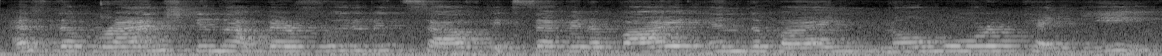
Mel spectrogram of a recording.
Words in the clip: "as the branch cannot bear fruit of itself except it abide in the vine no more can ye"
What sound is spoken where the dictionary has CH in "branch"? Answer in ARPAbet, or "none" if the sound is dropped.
CH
